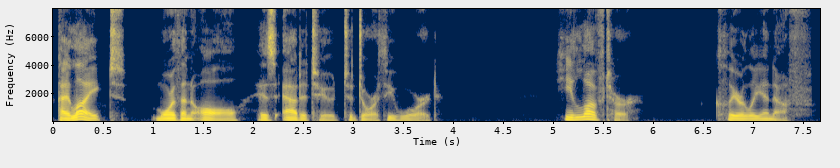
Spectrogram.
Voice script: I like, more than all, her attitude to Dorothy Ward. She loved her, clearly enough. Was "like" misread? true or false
true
